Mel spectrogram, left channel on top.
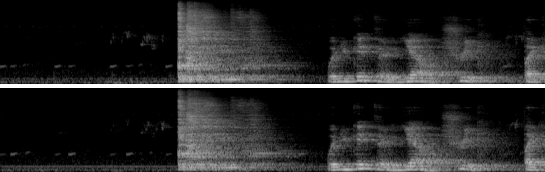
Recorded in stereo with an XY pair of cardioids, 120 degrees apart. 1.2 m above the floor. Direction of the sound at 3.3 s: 30° right.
